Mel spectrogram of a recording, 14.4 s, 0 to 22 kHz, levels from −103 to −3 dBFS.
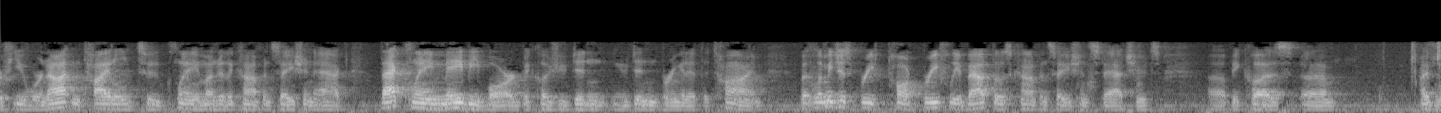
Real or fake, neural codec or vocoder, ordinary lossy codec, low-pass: fake; vocoder, 24 kHz, 100 mel bands, Vocos; MP3, 48 kbps; 5.4 kHz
